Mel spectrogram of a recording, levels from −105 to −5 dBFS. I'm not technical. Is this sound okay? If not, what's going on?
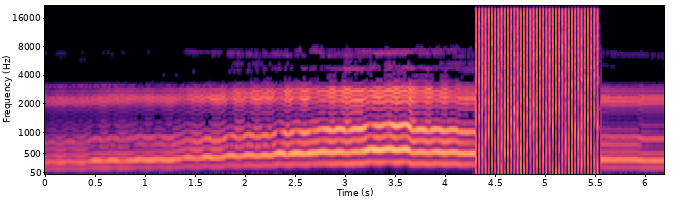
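No. From 4.30 to 5.56 s the music is replaced by loud, chattering static, a compressed stream played as audio. The equipment passed along undecoded data, which fits a Dolby Digital stream, as ordinary sound, so you hear short noise bursts about 31 times a second.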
